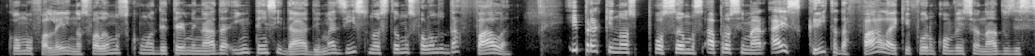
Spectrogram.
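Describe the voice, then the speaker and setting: A man with a Brazilian accent teaching a grammar lesson for an exam, often calling the class "pessoal" and drawing out key words slowly while he writes on a board. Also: on the high side, dry recording, clean studio sound. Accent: Brazilian Portuguese. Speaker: Portuguese teacher.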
